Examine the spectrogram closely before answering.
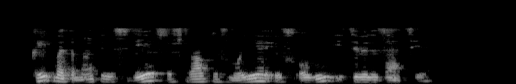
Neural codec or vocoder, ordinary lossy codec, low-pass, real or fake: none; MP3, 48 kbps; 5.4 kHz; real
